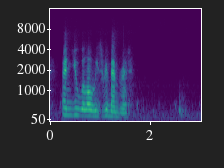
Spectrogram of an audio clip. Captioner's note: none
